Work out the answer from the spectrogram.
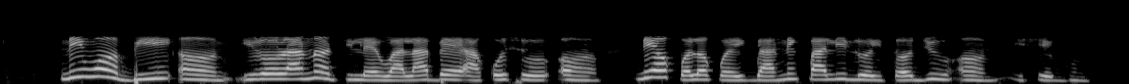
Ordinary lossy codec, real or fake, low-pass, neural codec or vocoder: none; real; 3.6 kHz; none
